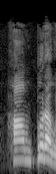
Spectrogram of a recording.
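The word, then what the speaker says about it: 頒布: 그래서 이 시험 요강에 대한 어떤 그 반포를 그 안내하겠습니다라는 건데요. 이거 반자를 어떻게 읽느냐래요. 반자. 이거는 한이라고 일단 읽어주시고요. 포자는 뿌예요. 그래서 이건 시험 문제 아주 곧잘 나왔던 겁니다. 한뿌라고 읽어주시면 돼요.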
